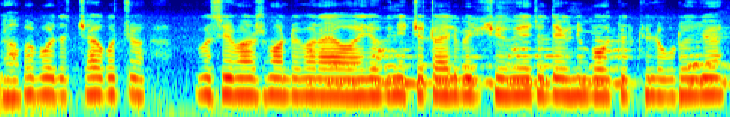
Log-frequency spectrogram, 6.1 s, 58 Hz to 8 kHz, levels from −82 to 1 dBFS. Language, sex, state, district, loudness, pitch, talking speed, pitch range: Hindi, male, Haryana, Rohtak, -15 LUFS, 150 Hz, 225 wpm, 145-150 Hz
